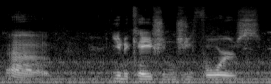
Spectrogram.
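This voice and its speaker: A man with a Texan accent talks over noticeable background noise. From Texas. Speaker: tow truck operator. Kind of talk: live stream Q&A reading comments. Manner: casual, halting with fillers.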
